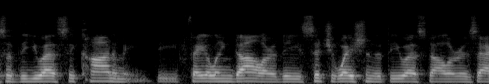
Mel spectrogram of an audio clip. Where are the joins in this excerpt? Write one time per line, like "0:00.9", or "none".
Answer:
0:02.2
